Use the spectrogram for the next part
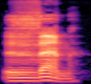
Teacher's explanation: la otra forma de TH suena más como D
